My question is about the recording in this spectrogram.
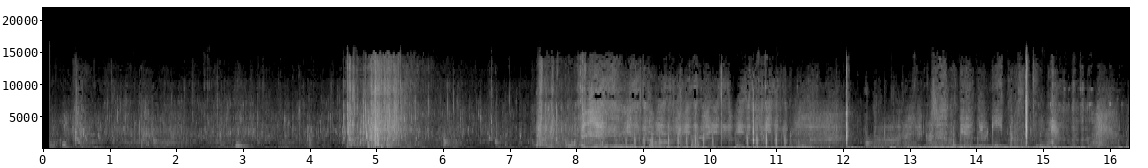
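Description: Water splashing as a hooked fish thrashes at the surface and is scooped into a landing net beside a boat. A burst of splashing comes about five seconds in, and from about eight seconds a heavy wind rumble on the microphone takes over.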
